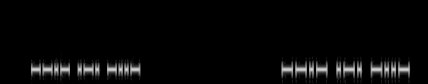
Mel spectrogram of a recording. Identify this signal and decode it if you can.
Morse code, heard as a keyed tone, about 46 wpm, 700 Hz. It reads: QRX QRX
